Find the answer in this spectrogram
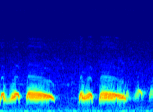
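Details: Close, full-toned cooing of a decoy spotted dove, used to train caught doves daily; two phrases, each a wavering short note followed by a long steady mellow coo.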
